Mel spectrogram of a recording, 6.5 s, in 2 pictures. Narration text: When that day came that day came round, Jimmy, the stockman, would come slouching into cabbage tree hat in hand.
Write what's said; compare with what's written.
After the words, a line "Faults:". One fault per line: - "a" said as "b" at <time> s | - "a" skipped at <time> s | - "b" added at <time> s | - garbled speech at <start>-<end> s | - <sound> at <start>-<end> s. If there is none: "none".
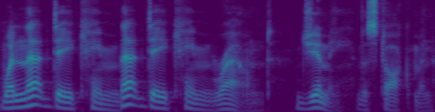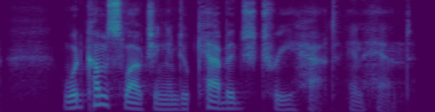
When that day came that day came round, Jimmy, the stockman, would come slouching into cabbage tree hat in hand.
Faults:
none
